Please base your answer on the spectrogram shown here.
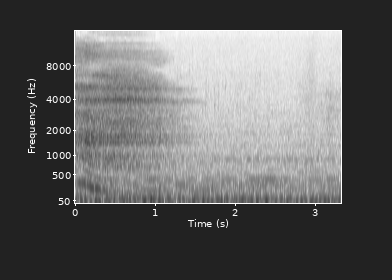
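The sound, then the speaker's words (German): A deep breath during a guided breathing exercise, heard as a long, soft, airy rush that slowly fades over a steady low hum. “Noch zwei Atemzüge tief ein und lösend wieder aus.”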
